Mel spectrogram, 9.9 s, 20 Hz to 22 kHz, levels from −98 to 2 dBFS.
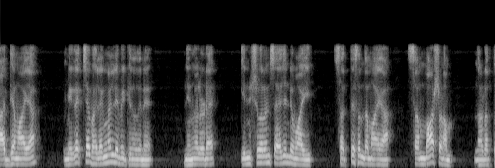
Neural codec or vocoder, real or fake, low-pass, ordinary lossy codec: codec, 24 kHz, 6 kbps, HILCodec; fake; 7.2 kHz; none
